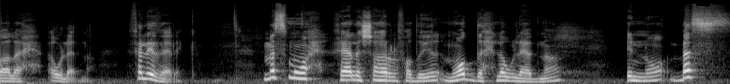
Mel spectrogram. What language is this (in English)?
Arabic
